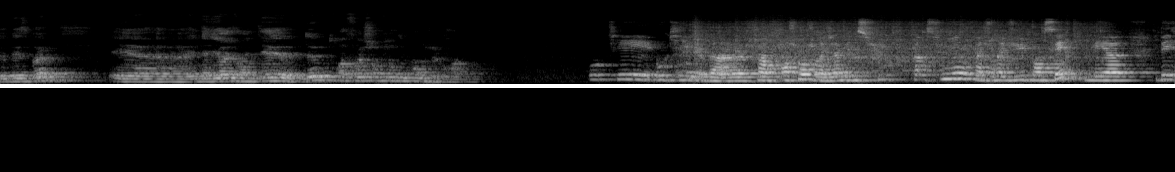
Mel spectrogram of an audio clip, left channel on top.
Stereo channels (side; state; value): right; silent; digital silence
